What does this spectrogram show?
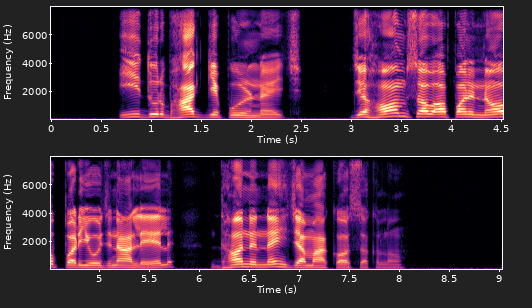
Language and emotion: Maithili, sad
